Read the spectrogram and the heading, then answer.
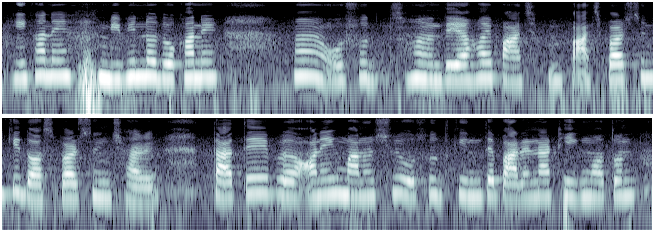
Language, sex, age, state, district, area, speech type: Bengali, female, 18-30, West Bengal, Paschim Medinipur, rural, spontaneous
